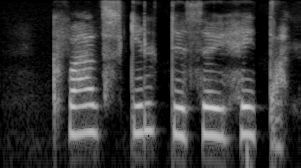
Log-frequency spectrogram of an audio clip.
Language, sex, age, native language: Icelandic, female, 10, Icelandic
